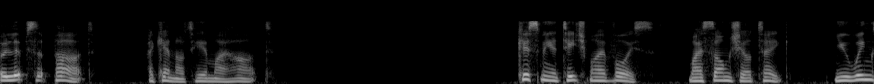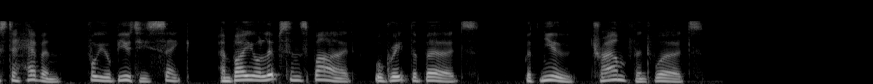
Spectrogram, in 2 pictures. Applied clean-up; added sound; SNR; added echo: none; none; none; none.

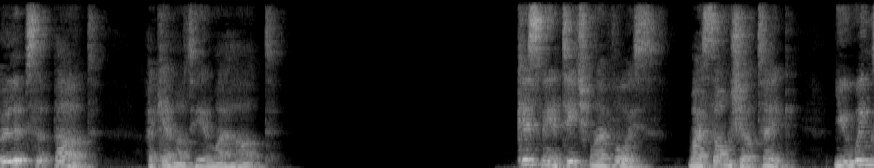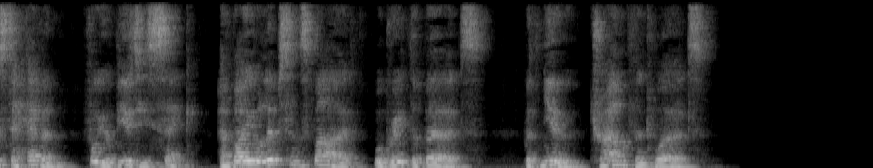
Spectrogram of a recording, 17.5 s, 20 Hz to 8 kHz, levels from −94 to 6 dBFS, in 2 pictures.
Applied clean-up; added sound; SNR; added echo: none; none; none; reverberation time 0.3 s.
